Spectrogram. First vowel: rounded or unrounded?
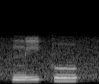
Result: unrounded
